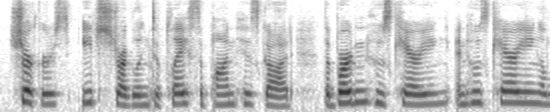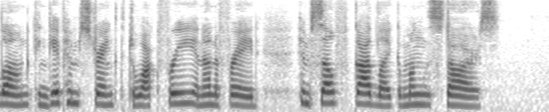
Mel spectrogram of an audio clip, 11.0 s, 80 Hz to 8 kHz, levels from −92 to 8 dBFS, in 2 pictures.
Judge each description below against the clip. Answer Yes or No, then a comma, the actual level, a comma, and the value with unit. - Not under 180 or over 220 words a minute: No, average, 165 wpm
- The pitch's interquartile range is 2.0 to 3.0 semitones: Yes, average, 2.7 semitones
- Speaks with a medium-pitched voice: No, high, 230 Hz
